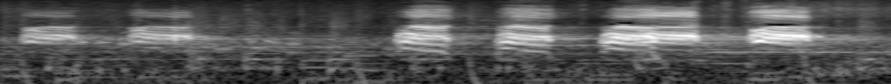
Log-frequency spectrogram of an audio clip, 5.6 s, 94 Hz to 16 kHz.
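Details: Crows at the Steinrevier feeding site, recorded live on 6 January 2022: harsh, hoarse caws in two loose bouts, two calls, a pause, then four louder ones in quick succession, over a faint steady background hum.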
